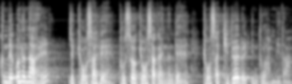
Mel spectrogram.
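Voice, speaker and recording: Very wide pitch swings, a somewhat breathy quality and a moderate pace. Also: man. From South Korea, Gyeongsang (Gyeongbuk Gyeongsan). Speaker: pastor. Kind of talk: sermon.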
